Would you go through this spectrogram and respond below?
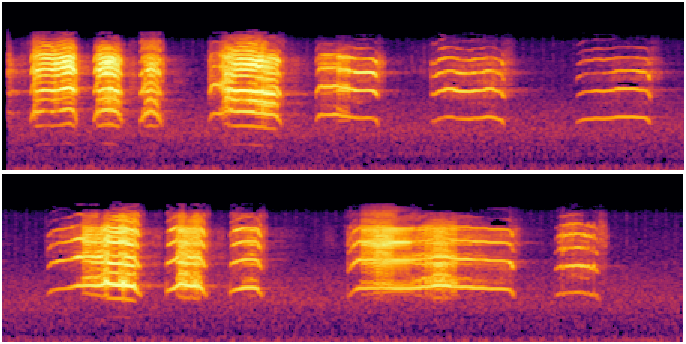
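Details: One of two resident foxes, a female, gives harsh, strained screaming calls in short bursts, possibly gekkering, at what may be another fox after asserting dominance. She is suspected to have won, given her casual demeanour afterward.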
